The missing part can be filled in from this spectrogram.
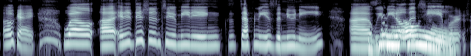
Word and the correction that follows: Zanoni: I'm going to say it wrong every time. I don't know why I think it's Zanuni. Stephanie Zanoni.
